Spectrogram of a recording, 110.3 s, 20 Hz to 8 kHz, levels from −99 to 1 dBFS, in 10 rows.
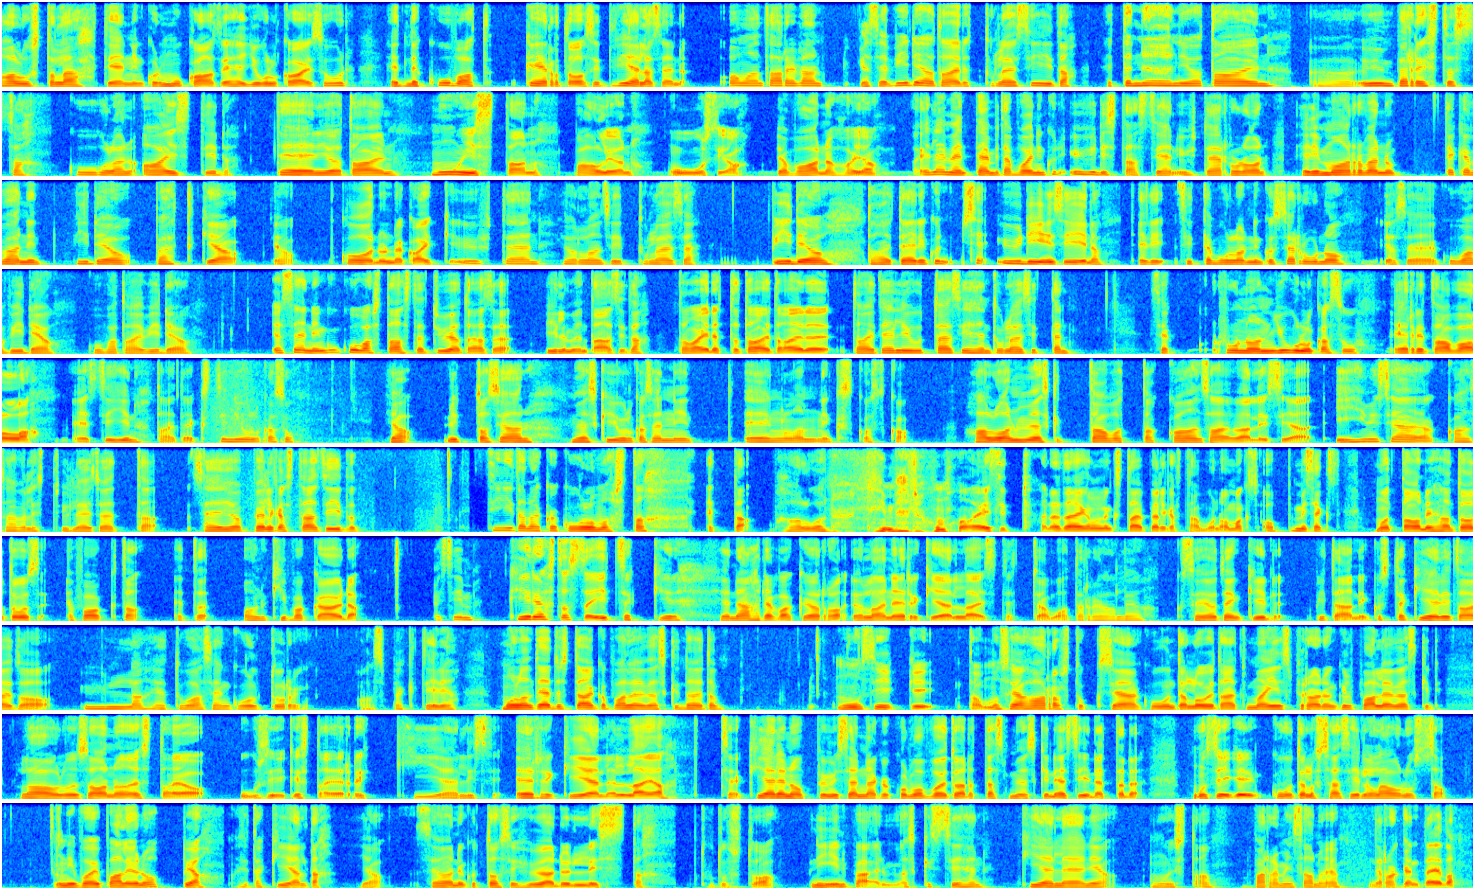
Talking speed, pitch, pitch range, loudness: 130 wpm, 170 Hz, 155-185 Hz, -19 LUFS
